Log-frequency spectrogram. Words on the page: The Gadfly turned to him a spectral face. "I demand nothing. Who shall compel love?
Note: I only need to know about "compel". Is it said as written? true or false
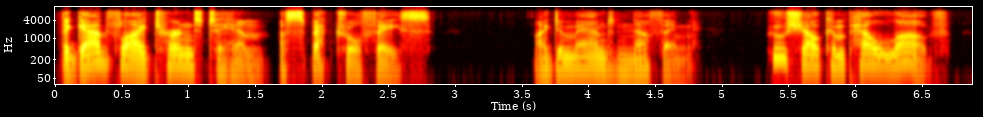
true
